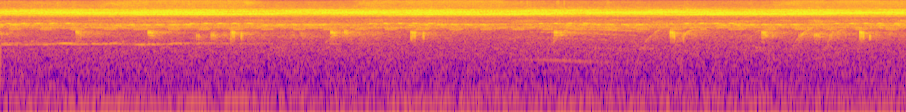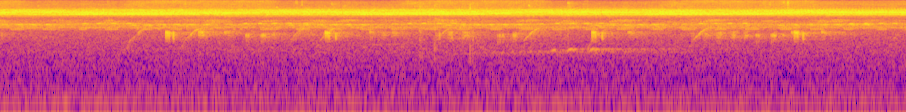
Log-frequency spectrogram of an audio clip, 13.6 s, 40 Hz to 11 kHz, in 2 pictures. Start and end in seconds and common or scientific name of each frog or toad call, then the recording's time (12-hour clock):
0.0	13.5	Pithecopus azureus
4.0	5.0	menwig frog
4.8	5.0	rufous frog
7.7	8.4	rufous frog
10.7	10.9	rufous frog
11.9	12.2	rufous frog
11:30pm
